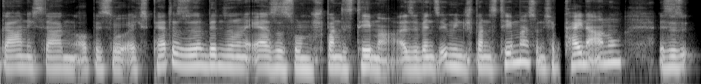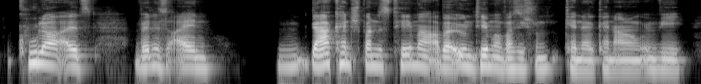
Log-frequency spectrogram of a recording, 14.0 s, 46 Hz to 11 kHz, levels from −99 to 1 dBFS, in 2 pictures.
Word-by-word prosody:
Gar 140 +1 0
nicht 135 -2 -5
sagen, 130 -2 -3
ob 120 +2 -7
ich 130 0 -4
so 125 -2 -2
Experte 150 +7 -2
sin 150 0 +2
bin, 155 -1 +2
sondern 140 -1 0
eher, 140 - +1
es 135 0 -2
ist 130 -1 +1
so 135 - -1
'n 125 -1 0
spannendes 130 0 -1
Thema. 130 -6 +2
Also, 125 0 -1
wenn's 135 -1 0
irgendwie 150 -1 +1
'n 135 - -3
spannendes 135 -2 -2
Thema 190 +3 +1
ist 190 - -5
und - - -3
ich 130 - -6
habe 145 - -6
keine 170 +2 +4
Ahnung, 190 +2 0 0.3
es 140 - -3
ist 140 +1 -1 0.3
cooler, 180 -3 +4
als 145 +1 +1 0.4
wenn 140 +2 -1
es 150 -1 -4
ein 135 -2 -1 0.6
'n 145 +7 -9
gar 155 +3 +8
kein 175 -1 -1
spannendes 150 -2 -3
Thema, 155 -2 -1
aber 135 - +3
irgend 145 -2 +2
'n - - -8
Thema, 140 -2 +2
was 125 0 0
ich 125 0 -5
schon 125 -1 -7
kenne 115 -2 -2
keine 120 -1 -5
Ahnung, 115 0 -2
irgendwie 120 -2 -5
140 Hz, 220 wpm, -22 LUFS, 125-150 Hz, 0.6 s, gar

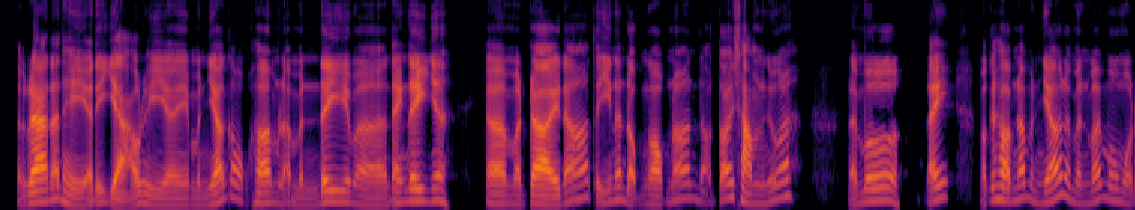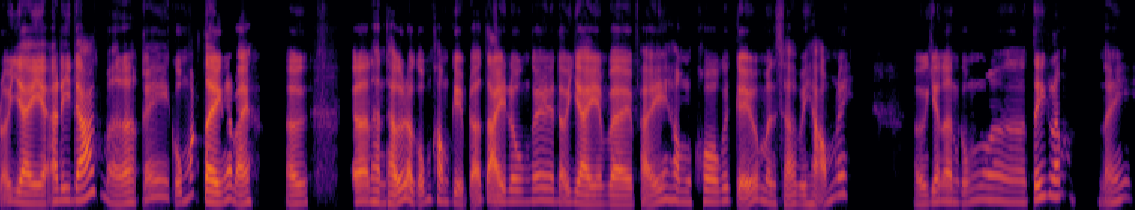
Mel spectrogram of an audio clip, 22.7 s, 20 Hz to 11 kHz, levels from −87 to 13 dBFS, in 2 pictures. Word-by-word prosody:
Thật - - -10
ra 170 +2 +10
đó - - +2
thì, 130 -8 -1
ờ, - - +1
đi 80 - -1
dạo - - +4
thì 125 -5 -2
rồi 115 0 -1
mình 120 0 -11
nhớ 140 +4 +4
có 235 - -5
một 200 - -8
hôm 160 0 +2
là - - -4
mình 120 +1 -10
đi 170 +1 +4
mà 120 -6 -3
đang 170 - +2
đi 185 0 +7
nha, 190 0 +1 0.4
à, 70 - +3
mà 135 - -3
trời 135 -2 +8
nó 215 - 0
tự - - -3
nhiên - - -2
nó 205 - -1
đột - - -1
ngột 130 -1 -1
nó 225 - -2
đ 225 - -15 0.2
tối 230 - 0
sầm 145 -10 +2
xuống - - -7
á, 250 +2 -2 0.6
rồi - - -5
mưa, 185 +2 0 0.3
đấy. 220 +5 +3 0.3
Mà - - -4
cái 200 - -5
hôm 200 -2 +3
đó 220 - +1
mình 205 -8 -13
nhớ 170 +10 +3
là - - -4
mình 150 -2 -8
mới 185 +5 -2
mua 205 -4 -9
một 165 -4 -8
đôi - - -5
giày 150 -2 +5
Adidas 195 - +2
mà 185 -11 -7
là 160 +3 -1
cái 125 0 -6
cũng 160 - -9
mắc - - -5
tiền 170 0 +7
đó 220 - -1
bạn, 150 -1 +2 0.3
ừ, 150 +1 -3 0.4
cho - - 0
nên 90 - +2
thành 170 -3 -5
thử 150 -1 +1
là - - 0
cũng 205 - -9
không 170 - -4
kịp 160 - -2
trở - - -2
tay - - +3
luôn. 175 0 -7
Cái 190 0 -5
đôi 185 - -4
giày 140 -2 +4
về 135 -1 0
phải 185 +8 -4
hong 180 -5 -8
khô 175 0 -4
các 195 0 -11
kiểu, - - 0
mình 165 -5 -9
sợ 145 0 -7
bị 140 - -10
hỏng 195 +9 -5
đấy, 285 +1 -8 0.6
ừ, - - -8
cho - - -1
nên 165 - -5
cũng, 200 +5 -13
ơ, 175 -4 -9
tiếc 225 +5 -1
lắm, 255 -1 -4 0.3
đấy. 175 - -10
170 Hz, 250 wpm, -24 LUFS, 145-195 Hz, 0.6 s, ra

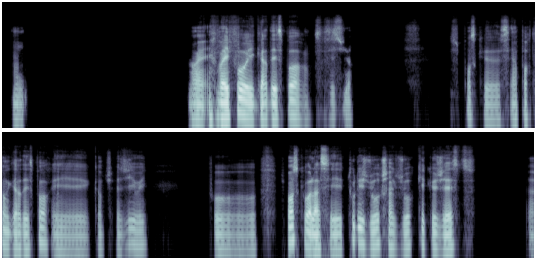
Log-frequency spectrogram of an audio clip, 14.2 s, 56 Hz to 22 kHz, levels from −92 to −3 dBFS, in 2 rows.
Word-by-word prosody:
Mmh. 90 -1 -9 2.2
Ouais, 90 -1 +1 0.2
beh, 95 -1 +8
il - - +10
faut 110 +1 +6
y 95 - +3
garder 90 +2 +2
espoir, 95 0 +2
hein, 85 - -16
ça - - -8
c'est 95 - -10
sûr. - - -6 1.3
Je - - -16
pense - - -3
que 85 -1 -8
c'est 85 - -2
important 105 - -4
de 100 - -2
garder 90 -1 0
espoir 115 +5 -3
et 80 -1 -8
comme 90 - -12
tu - - -17
l'as 85 - -10
dit, 110 +5 -7
oui, 105 0 -7 0.8
faut 85 0 -7 0.3
je - - -35
pense 125 +1 +5
que, - - -27
voilà, 85 -1 +6
c'est 85 +1 +3
tous 130 - -3
les 120 - +1
jours, 105 +1 -2
chaque 95 -1 +1
jour 95 +3 -5
quelques 95 - -3
gestes. 85 0 -1 0.7
Heu, - - -9
90 Hz, 170 wpm, -24 LUFS, 85-100 Hz, 2.2 s, il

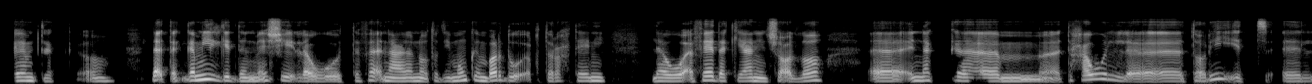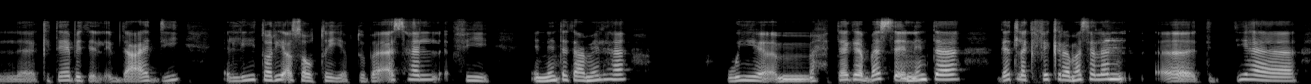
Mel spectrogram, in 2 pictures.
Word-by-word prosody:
فِهِمتك 170 -4 -1 0.3
آه 155 +1 -7 0.4
لأ - - +9
ت - - -1
جميل 210 +3 +6
جدًا، 180 - 0
ماشي 80 -1 +3
لو 75 0 0
اتفقنا 160 - -2
على 150 +1 +2
النقطة 155 0 -2
دي، 155 - -7
ممكن 175 +1 0
برضه 200 - +2
إقتراح - - -9
تاني 165 0 -3 0.5
لو 150 0 +2
أفادك 180 -5 +2
يعني 155 0 +2
إن 145 - -1
شاء - - +2
الله 165 +8 0 0.5
آآ 155 0 +1
إنك 175 +2 0 0.6
م 150 - -1
تحوِّل 230 -7 -1
آآ 145 +3 +1
طريقة 215 - -5 0.4
ال 140 - -7
كتابة 185 +2 -3
الإبداعات 180 +2 -1
دي 195 +6 -8 0.4
لطريقة 195 +6 -1
صوتية، 165 -3 -2
بتبقى 150 +2 -2
أسهل 220 0 +1
في 180 -3 -6 0.5
إن 155 +1 +2
أنت 200 +5 +1
تعملها، 210 +4 +1 1.0
ومحتاجة 110 - 0
بس 255 +5 +4
إن - - +4
أنت 230 0 +4 0.4
جات 230 +5 0
لك 215 -2 0
فكرة 225 -2 +1
مثلًا 230 +4 +3 0.3
آآ - - +2 0.4
تديها 185 -7 +2
175 Hz, 115 wpm, -23 LUFS, 150-210 Hz, 1.0 s, لأ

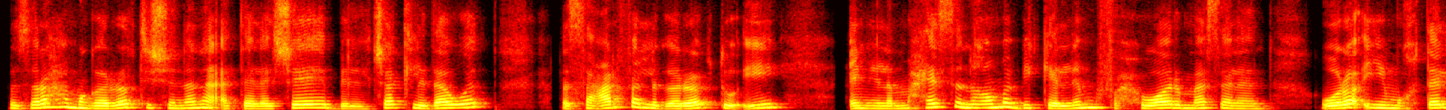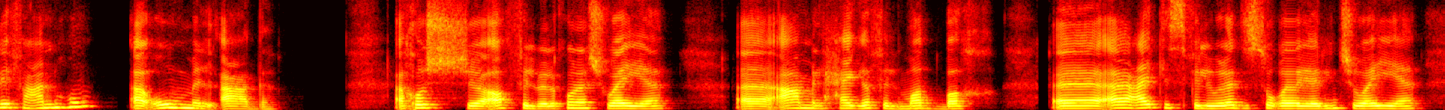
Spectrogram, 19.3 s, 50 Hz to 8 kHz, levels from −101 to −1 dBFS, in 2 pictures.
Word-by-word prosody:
بصراحة 225 +9 0
ما 235 -4 +3
جرَّبتش 220 +3 -1
إن 200 0 -5
أنا 230 +3 +1
أتلاشاه 190 +5 0
بالشكل 200 +2 -3
دوّة، 240 +8 +2 0.5
بس - - -6
عارفة 290 - 0
اللي 240 -5 -1
جرَّبته 195 - +1
إيه؟ 265 - -3 0.5
إني 195 0 -3
لمّا 190 +1 -4
أحس 275 +7 -2
إن 265 -4 +2
هُم 250 +4 +3
بيتكلموا 220 -1 0
في 250 0 -8
حوار 220 +3 +2
مثلًا 205 -4 -4 0.4
ورأيي 225 +3 +3
مختلف 230 +4 -1
عنهم، 260 - -1 0.2
أقوم 230 +5 +3
من 225 - +2
القعدة، 170 -4 -2 0.8
أخش 230 -1 -1
أقف 195 +3 +3
في - - -20
البلكونة 180 +3 0
شوية، 190 -2 +1 0.4
آآ، - - 0
أعمل 195 +3 +1
حاجة 200 0 -1
في 205 -2 -6
المطبخ، 180 -1 -3 0.4
آآ، 195 0 +4
أعاكس 230 +1 +3
في - - -3
الولاد 195 +2 +3
الصغيرين 190 -1 +1
شوية. 190 -2 +1
205 Hz, 135 wpm, -21 LUFS, 190-235 Hz, 0.8 s, آآ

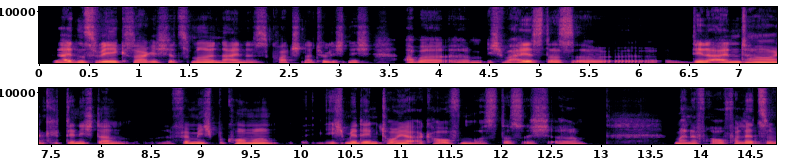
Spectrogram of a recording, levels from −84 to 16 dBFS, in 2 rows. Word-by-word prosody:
Leidensweg, 135 +5 +5
sage 125 +2 +1
ich 125 - -4
jetzt 135 - -5
mal. 125 0 +3
Nein, 90 +1 +1
ist 80 -2 -7
Quatsch, - - -5
natürlich 90 -4 -5
nicht. 90 -1 -5 0.3
Aber, 90 -1 -1
ähm, 85 0 -5
ich - - -4
weiß, 110 0 +5
dass, 90 0 -1
äh, - - -3 0.2
äh - - -10
den 110 - +2
einen 120 +4 +4
Tag, 120 -1 +1
den 105 0 +2
ich 105 0 -2
dann 110 - -1 0.4
für - - -3
mich 125 +4 +1
bekomme 120 +8 +1 0.2
äh, - - -19 0.2
ich 115 - -5
mir 110 -2 +5
den 105 +2 +2
teuer 110 0 +3
erkaufen 95 0 -3
muss, 80 -1 -8
dass - - -8
ich, - - -8
äh, 95 -1 -6 0.9
meine 95 -1 -1
Frau 95 - -4
verletze, 95 +3 -2
105 Hz, 160 wpm, -22 LUFS, 90-120 Hz, 0.9 s, Leidensweg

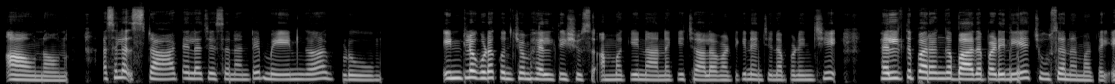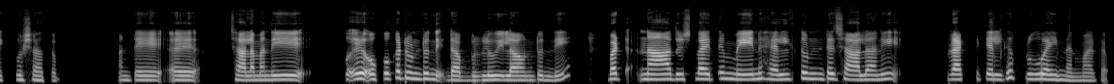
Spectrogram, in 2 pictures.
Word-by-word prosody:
అవునవును. 195 -3 +1 0.4
అసలు 315 +4 0
స్టార్ట్ 250 0 -1
ఎలా 265 -1 -1
చేశానంటే, 245 0 -5 0.2
మెయిన్‍గా 235 +1 0
ఇప్పుడు, 220 -3 -6 0.9
ఇంట్లో 295 +2 +5
కూడా 295 +1 +5
కొంచెం 265 0 -1
హెల్త్ 235 0 +1
ఇష్యూస్ 225 0 -3
అమ్మకి, 220 +1 -4
నాన్నకి 210 +2 -4
చాలా 205 -1 0
మట్టికి 215 +3 -6
నేను 220 -2 -5
చిన్నప్పటి 215 0 -5
నుంచి, 215 +6 -5 0.6
హెల్త్ 285 +3 +7
పరంగా 275 -1 +4
బాధపడినవే 245 +2 +4
చూశానన్నమాట, 225 -6 -2 0.2
ఎక్కువ 215 +2 -8
శాతం. 195 -3 -7 0.6
అంటే 200 0 -4 0.4
ఏ - - +3 0.5
చాలామంది 205 +1 +2 0.9
ఒక్కొక్కటి 265 +5 -1
ఉంటుంది, 255 -3 +1
డబ్బులు 195 +1 -1
ఇలా 200 -1 +3
ఉంటుంది. 195 +1 -4 0.5
బట్ 255 0 +4 0.2
నా 235 - +8 0.2
దృష్టిలో 240 +2 0
అయితే 245 +3 -2 0.2
మెయిన్ 235 +2 +5
హెల్త్ 230 +4 -1
ఉంటే 255 0 -1
చాలు 220 -1 +2
అని, 240 +4 -2 0.6
ప్రాక్టికల్‍గా 235 +3 +2
ప్రూవ్ 245 0 -1
అయిందన్నమాట. 180 -5 -6
230 Hz, 120 wpm, -21 LUFS, 210-250 Hz, 0.9 s, నా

